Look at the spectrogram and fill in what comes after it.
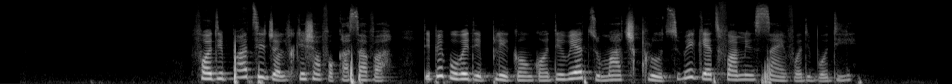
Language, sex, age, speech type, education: Nigerian Pidgin, female, 15-29, spontaneous, tertiary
